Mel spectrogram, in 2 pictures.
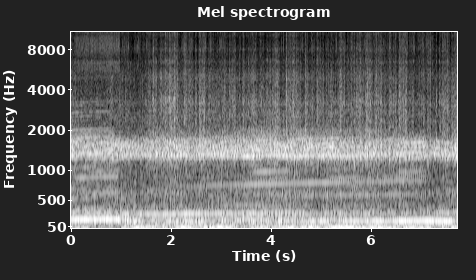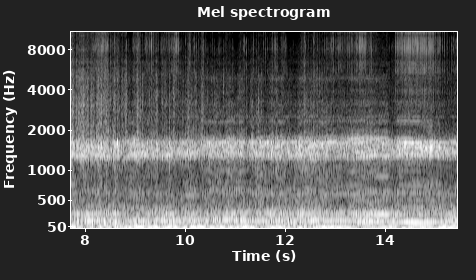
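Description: Open-top sports car's engine running hard on track, heard from inside the open cockpit; its pitch shifts several times as the revs change.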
